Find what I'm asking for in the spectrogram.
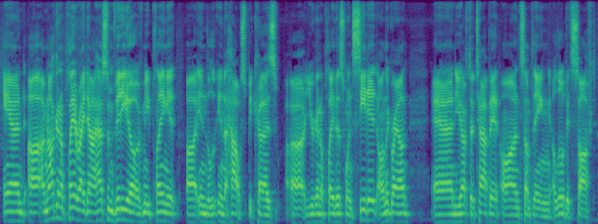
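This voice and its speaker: Speaking at a moderate pace with a medium pitch and fairly even intonation, an Oakland, California host sounds bright and forceful. He runs a casual percussion demonstration, eagerly explaining instruments to his viewers in an upbeat manner.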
